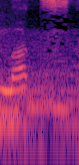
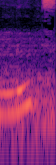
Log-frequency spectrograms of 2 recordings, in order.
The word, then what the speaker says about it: Lutz: Lakes some people say Luts some people say loots it's spelled l u TZ so it depends on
